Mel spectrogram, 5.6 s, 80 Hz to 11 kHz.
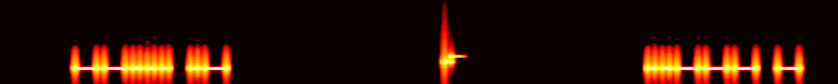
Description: Morse code, heard as a keyed tone, about 25 wpm, 700 Hz. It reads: 7A 2T
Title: Common Cut Numbers - 2-Digit 25wpm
